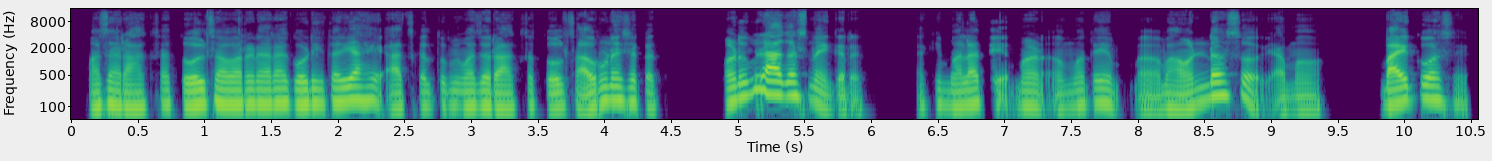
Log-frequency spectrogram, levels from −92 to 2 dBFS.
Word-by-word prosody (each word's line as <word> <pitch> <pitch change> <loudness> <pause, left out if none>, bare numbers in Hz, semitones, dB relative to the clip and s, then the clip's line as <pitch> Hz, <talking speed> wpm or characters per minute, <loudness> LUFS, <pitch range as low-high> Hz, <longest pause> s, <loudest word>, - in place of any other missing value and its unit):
माझा 110 +2 0
रागचा 105 +2 -3
तोल 115 +2 +4
सावरणारा 120 0 +3
कोणीतरी 125 +2 +2
आहे. 140 -1 +2
आजकाल 105 +1 -5
तुम्ही 110 0 -5
माझा 110 +1 +1
रागचा 100 +2 -2
तोल 100 +1 +1
सावरू 110 +7 +2
नाही 140 0 +2
शकत, 130 -6 -4 0.5
म्हणून 155 +7 +2
मी - - +2
रागच 175 -4 +6
नाही 115 -9 -2
करत. - - -6
कारण 65 +10 -19
की 120 - -7
मला 110 +2 +1
ते 125 - -7
मग 110 -1 -1 0.2
मग 115 +1 -3
ते 125 0 0
म 110 - -8
भावंडं 105 - +2
असो 175 - -2
या 75 - -7
मग 85 +1 -6 0.5
बायको 135 +5 +5
असो. 125 -3 -6
120 Hz, 190 wpm, -23 LUFS, 105-130 Hz, 0.5 s, रागच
